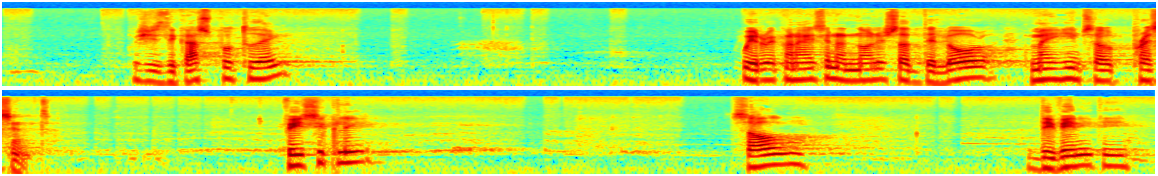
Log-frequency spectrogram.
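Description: A man preaches through a microphone in an echoing hall, speaking with pauses.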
